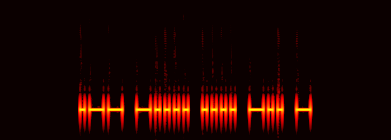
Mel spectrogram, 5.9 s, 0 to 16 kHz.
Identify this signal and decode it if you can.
Morse code, heard as a keyed tone, about 17 wpm, 700 Hz. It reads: W6HDT
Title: USA Call Signs - 5 Characters - Repeated 3x - 17wpm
